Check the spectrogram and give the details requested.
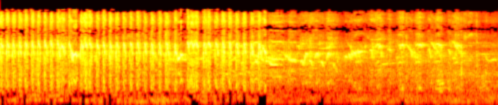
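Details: White-rumped shama song in the Medan style, with cililin fill notes: a fast, evenly pulsed series of sharp high notes for about three seconds, then softer, varied warbling twitters that fade away.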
